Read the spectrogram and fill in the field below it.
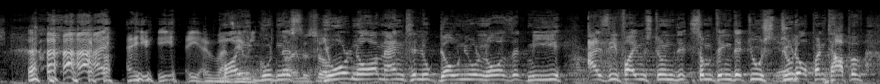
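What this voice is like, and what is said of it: Rolling Kerry Irish accent. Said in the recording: “I actually really like his accent. ... Because it rolls. You know, it's lovely. ... Kerry style with Michael Healy Ray”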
